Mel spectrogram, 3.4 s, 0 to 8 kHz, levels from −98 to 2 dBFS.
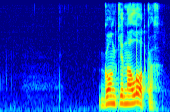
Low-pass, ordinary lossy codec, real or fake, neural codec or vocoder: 7.2 kHz; none; real; none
